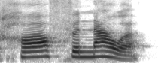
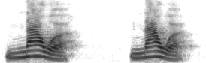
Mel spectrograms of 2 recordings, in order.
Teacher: We say half an hour. And the N from an pushes to hour and we say nour.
